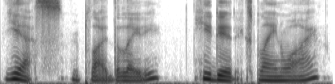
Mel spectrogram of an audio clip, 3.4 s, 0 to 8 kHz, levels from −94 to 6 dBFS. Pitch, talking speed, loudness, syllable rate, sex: 165 Hz, 145 wpm, -18 LUFS, 4.0 syllables/s, female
